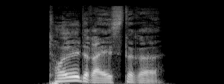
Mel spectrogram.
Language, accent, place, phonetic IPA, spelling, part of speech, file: German, Germany, Berlin, [ˈtɔlˌdʁaɪ̯stəʁə], tolldreistere, adjective, De-tolldreistere.ogg
- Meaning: inflection of tolldreist: 1. strong/mixed nominative/accusative feminine singular comparative degree 2. strong nominative/accusative plural comparative degree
